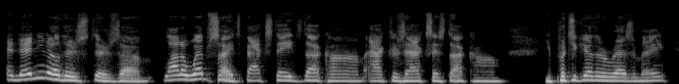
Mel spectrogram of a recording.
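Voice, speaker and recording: A middle-aged man with a raspy voice, chatting casually as an interview guest in a wry, self-deprecating, halting way. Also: a little high, a little mellow, no echo, studio quality. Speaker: podcast guest, actor and comedian.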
